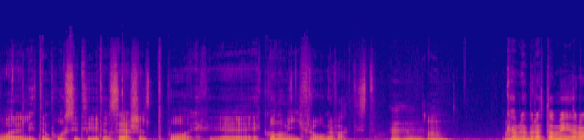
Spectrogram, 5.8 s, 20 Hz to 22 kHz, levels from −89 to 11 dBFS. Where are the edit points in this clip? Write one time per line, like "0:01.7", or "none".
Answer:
0:01.0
